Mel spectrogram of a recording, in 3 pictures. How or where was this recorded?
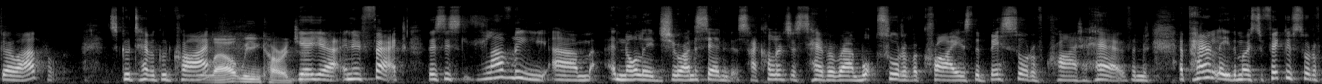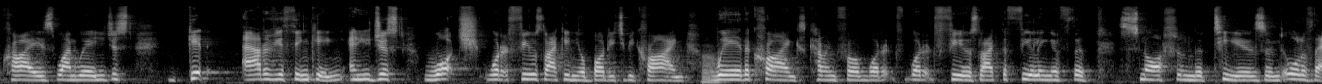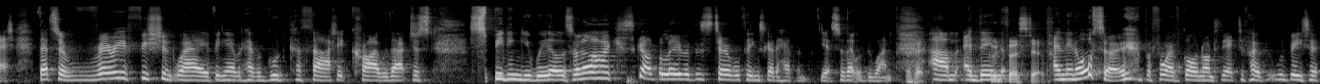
live audience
